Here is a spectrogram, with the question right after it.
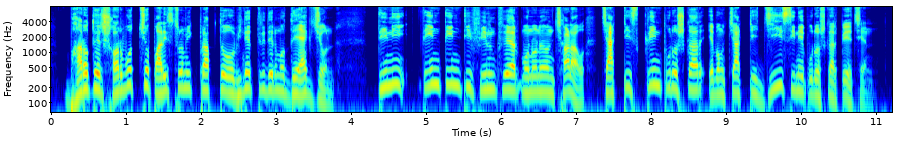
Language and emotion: Bengali, neutral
